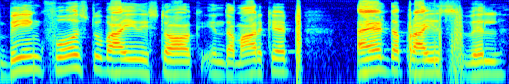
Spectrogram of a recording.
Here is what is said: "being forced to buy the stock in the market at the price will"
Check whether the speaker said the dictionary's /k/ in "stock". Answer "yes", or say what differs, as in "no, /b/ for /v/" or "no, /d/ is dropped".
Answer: yes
